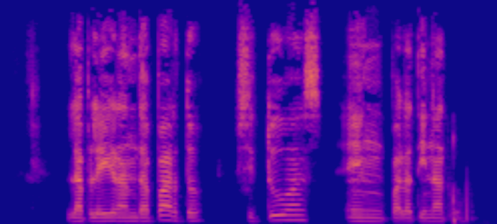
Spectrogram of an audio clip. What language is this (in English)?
Esperanto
